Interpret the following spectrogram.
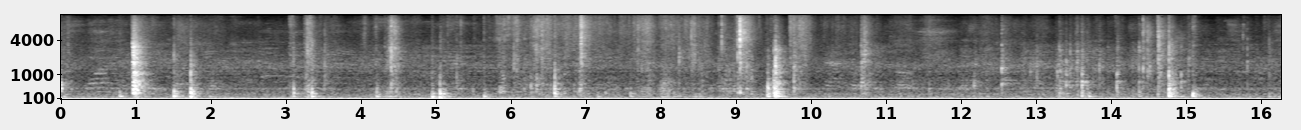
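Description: Hands handling cardboard trading-card boxes: scattered knocks and taps as boxes are set on the table and opened, and crinkling of cellophane shrink-wrap being peeled off a box, over a steady low hum.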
